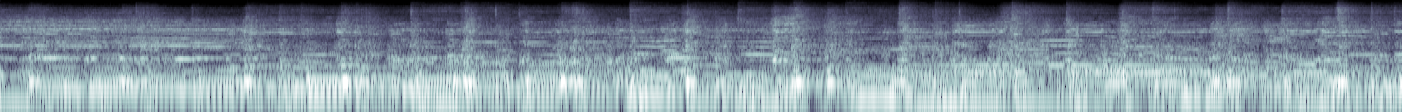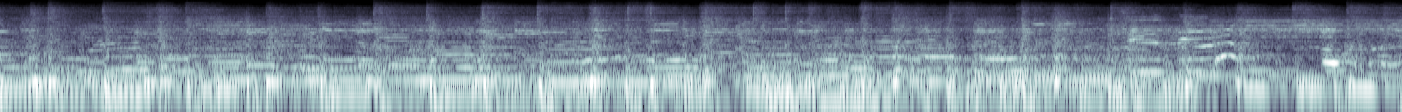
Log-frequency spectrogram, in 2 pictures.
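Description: Live blues-rock band playing loud, with electric guitars over a steady drum-kit beat.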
